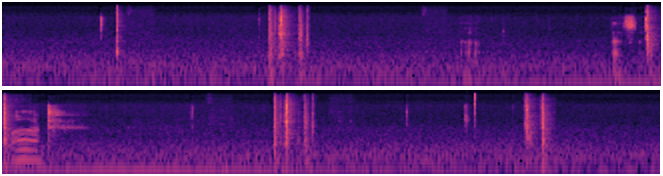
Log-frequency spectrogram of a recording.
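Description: Short menu clicks sound now and then.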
